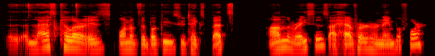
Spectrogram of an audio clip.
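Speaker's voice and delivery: normal talking voice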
